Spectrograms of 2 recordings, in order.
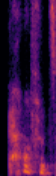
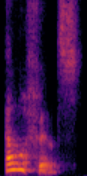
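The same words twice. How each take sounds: First: ELEPHANTS echoed softly as a question; puzzled echo. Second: ELEPHANTS set apart, high with a falling end; announced reveal. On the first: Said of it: "And I'm like". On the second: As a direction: reveal "elephants" on a high pitch, then drop. Reveals the image she was shown. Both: Retold or imitated.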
